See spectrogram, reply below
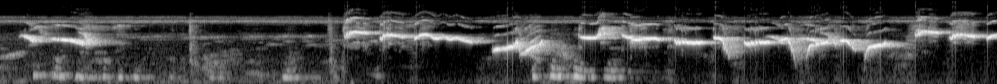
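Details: Oriental magpie-robin (kacer) in easy, open ngeplong song serving as a training lure; one whistled phrase, a pause with soft low notes, then a long lively sequence of loud swooping whistles and chattery twists over a faint high hum.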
